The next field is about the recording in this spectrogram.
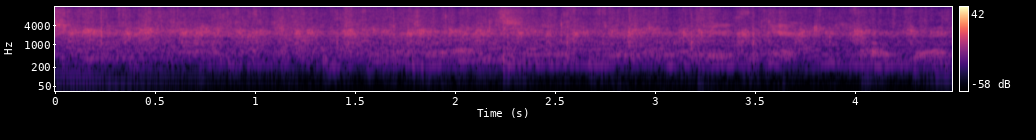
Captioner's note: audience applause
